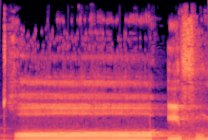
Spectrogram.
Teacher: فَطَافَ عَلَيْهَا طَائِفٌ مِّن رَّبِّكَ وَهُمْ نائمون طا کو موٹا ادا کرنا ہے، الف مدہ ہے، علی لین ہے، ہا الف مدہ ہے، طائف یہ جو مد ہے مد واجب ہے، الف مدہ کے بعد حمزہ اسی کلمہ میں ہے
